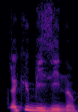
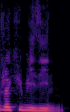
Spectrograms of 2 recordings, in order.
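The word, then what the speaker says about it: Jakubyszyn: jacubisin vous savez quiine jacubisine pardon on on va parler de Christophe jacubizine jeen reprends puisque avec la bonne la bonne prononciation il a été nommé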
